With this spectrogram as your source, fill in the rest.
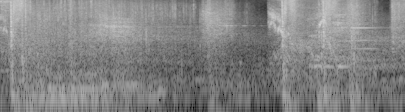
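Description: An Incendio fire spell in Hogwarts Legacy bursts with a heavy booming whoosh of flame, followed by a second rumbling flare-up around the middle, all loud and close with no talking.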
